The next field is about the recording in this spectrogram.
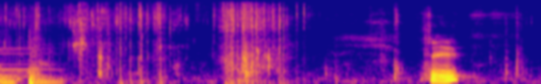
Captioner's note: crunching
